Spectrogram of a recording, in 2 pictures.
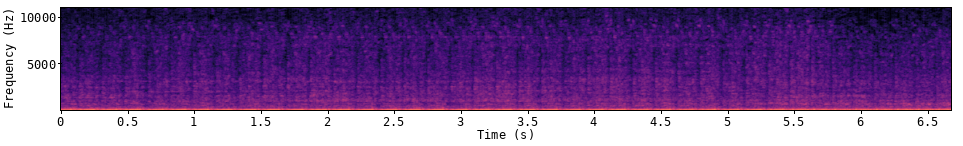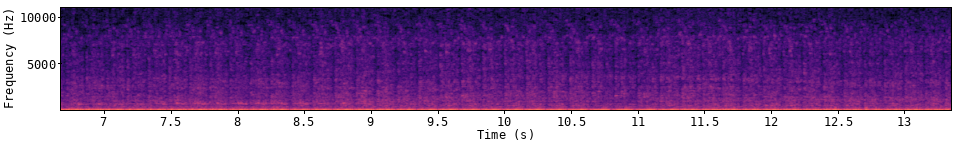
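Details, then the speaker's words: V8 pickup truck with freshly built engine at rough idle: loose repeating knock, faint rotating-assembly thud and an unidentified squeak; owner suspects tight bearings or lifters too tight, cause unknown. "I don't know what that squeaking is and there's like a faint thud sound that sounds like it's an uh rotating assembly gets me on the motor sound"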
